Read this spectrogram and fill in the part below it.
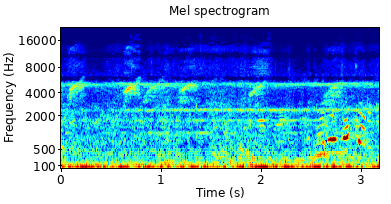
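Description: Several birds chirping and tweeting in a tree at a farm hotel near a waterfall, light scattered calls at moderate distance over faint background noise.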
